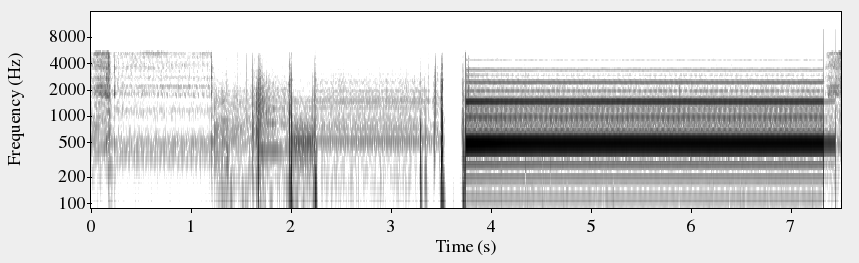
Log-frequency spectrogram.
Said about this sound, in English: In hearing that second dial tone, I had a funny feeling that I had just found a secret doorway, a hidden passageway, an access point that most people didn't know about.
